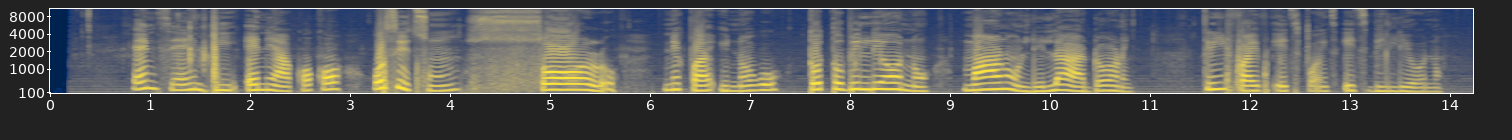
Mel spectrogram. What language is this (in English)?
Yoruba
